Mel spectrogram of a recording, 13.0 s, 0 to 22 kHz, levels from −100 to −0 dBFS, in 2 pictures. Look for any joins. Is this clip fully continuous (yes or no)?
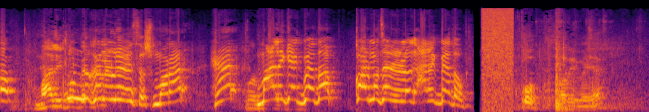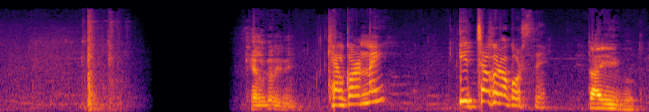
no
